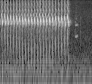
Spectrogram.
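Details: Short burst of canary song from a training master: a rapid high pulsed trill of about twenty even notes over roughly one and a half seconds, then abrupt silence with one faint note.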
